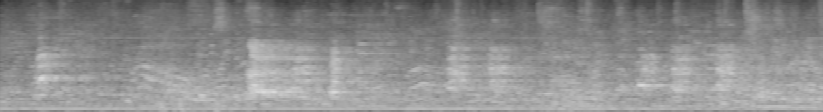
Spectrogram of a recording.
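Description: A small dog barking repeatedly in short barks as it runs an agility course, several barks spread through the few seconds.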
